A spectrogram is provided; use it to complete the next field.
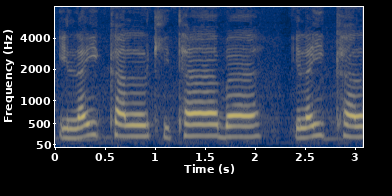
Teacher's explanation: Jadi alif lam yang bertemu dengan salah satu huruf qamariyah, yaitu huruf kaf, ya. Dan ini dibacanya jelas, ya. Jadi ilaikal kitaba, ilaikal, ya. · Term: alif lam qamariyah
